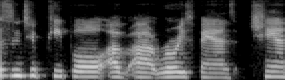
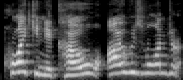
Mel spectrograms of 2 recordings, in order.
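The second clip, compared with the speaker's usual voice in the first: higher, hammed-up Aussie voice; attempted Australian accent; 8 semitones higher, 3 dB louder than usual. Host imitating an Australian husband talking to his wife, botched Australian accent. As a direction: do a bad Australian accent that slips toward Scottish. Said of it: "everyone sounds Scottish. I'm sorry, I can't do it".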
